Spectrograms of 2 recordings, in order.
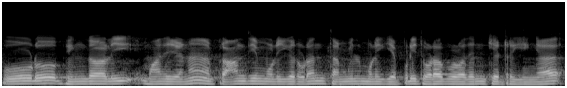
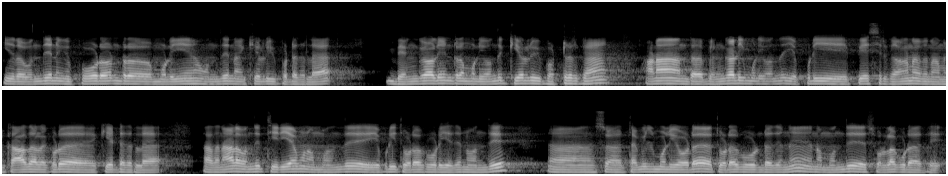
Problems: none marked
